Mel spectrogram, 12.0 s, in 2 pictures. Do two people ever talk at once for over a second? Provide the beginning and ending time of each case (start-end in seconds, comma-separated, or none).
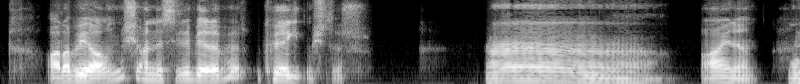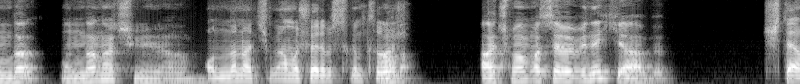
none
